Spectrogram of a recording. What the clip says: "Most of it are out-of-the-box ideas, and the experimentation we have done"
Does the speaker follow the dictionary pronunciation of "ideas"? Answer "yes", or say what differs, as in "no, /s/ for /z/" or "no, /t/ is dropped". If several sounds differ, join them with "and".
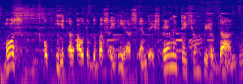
no, /s/ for /z/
